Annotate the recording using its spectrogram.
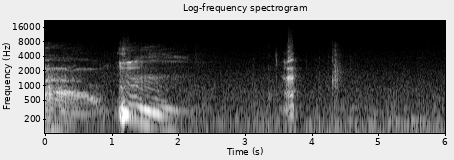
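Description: A person's wordless voice: two drawn-out sounds in the first two seconds, each falling in pitch, then two short breathy noises a little past the middle. A steady low hum lies underneath.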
